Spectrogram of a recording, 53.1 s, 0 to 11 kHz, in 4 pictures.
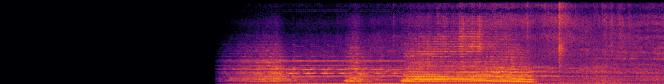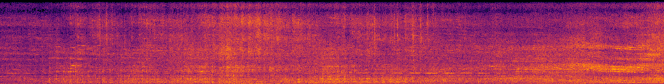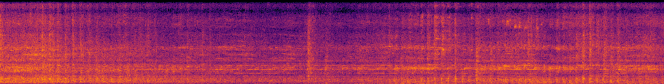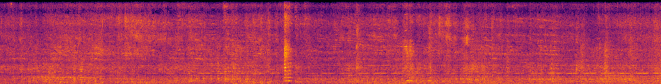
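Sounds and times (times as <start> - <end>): locomotive horn: 4.3 - 14.1, 43.5 - 50.6
train wheels clickety-clack: 8.2 - 53.0.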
